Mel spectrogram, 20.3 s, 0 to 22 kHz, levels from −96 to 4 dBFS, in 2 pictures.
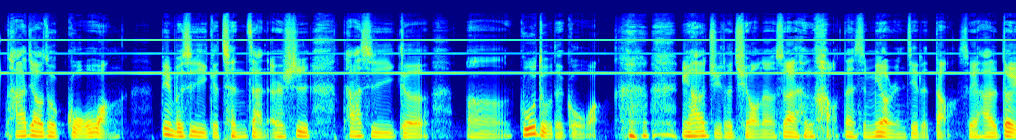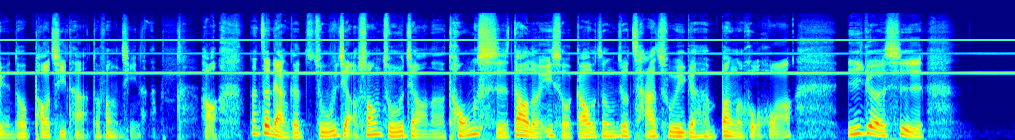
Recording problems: high-pitched whine; noticeable; throughout; 2.5 kHz, 10 dB below the speech

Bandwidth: 14.5 kHz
